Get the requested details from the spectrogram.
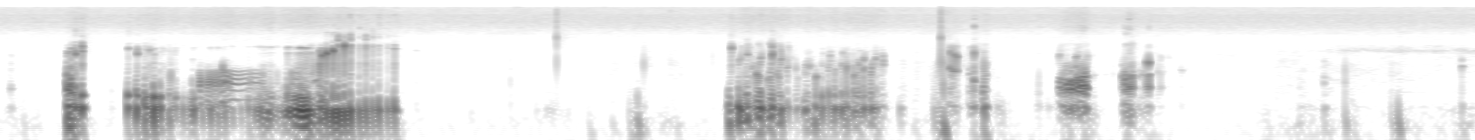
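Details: Loud, low gurgling rumbles in several bursts with gaps between: stomach growling from morning hunger.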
